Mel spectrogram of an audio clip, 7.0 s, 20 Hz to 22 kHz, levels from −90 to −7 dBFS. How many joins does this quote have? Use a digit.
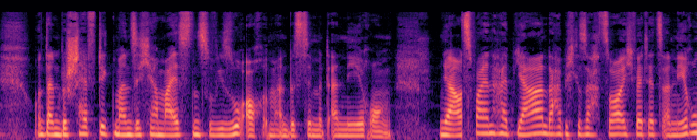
1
